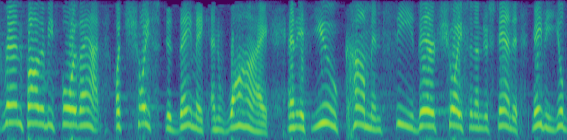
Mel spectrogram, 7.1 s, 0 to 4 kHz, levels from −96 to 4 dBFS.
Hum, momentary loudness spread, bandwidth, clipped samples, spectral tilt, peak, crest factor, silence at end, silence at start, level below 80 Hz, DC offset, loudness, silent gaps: none; 7 LU; 4 kHz; under 0.1%; -9.5 dB/octave; -6 dBFS; 12 dB; 0 s; 0 s; -52 dBFS; under 0.1%; -17 LUFS; none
